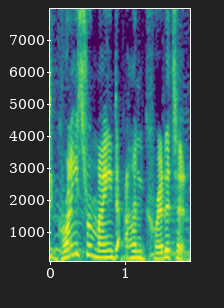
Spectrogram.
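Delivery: ordinary talk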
